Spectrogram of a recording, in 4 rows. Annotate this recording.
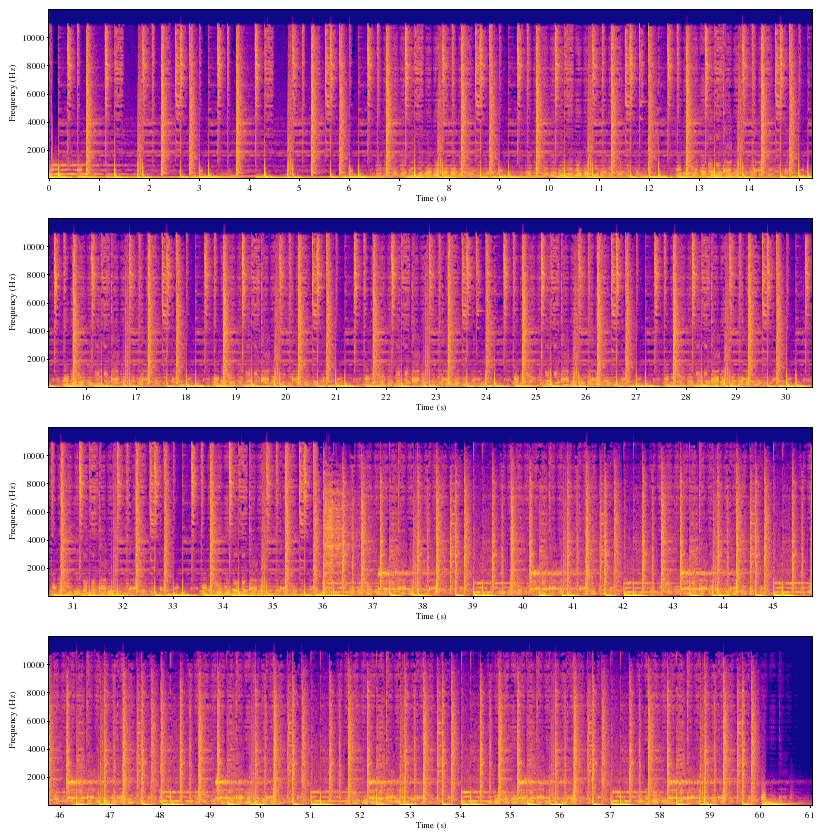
Groovy downtempo loop with chilly electronic atmosphere
electronic, downtempo, loop, atmospheric, 80bpm, beat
